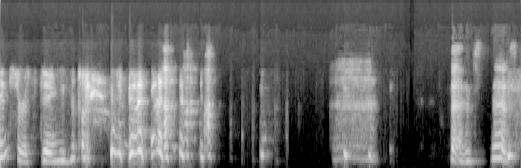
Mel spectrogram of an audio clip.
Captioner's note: laughing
